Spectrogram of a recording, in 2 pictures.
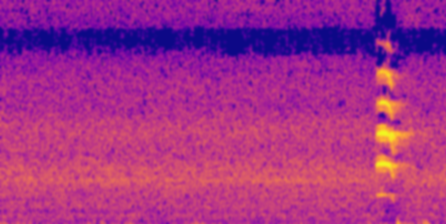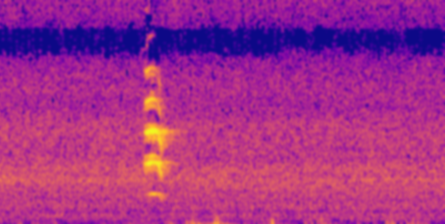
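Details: Pet Indian ringneck parakeet making soft vocal noises indoors: two brief, harmonic squawk-like calls about two seconds apart, with faint low room noise and small bumps between them.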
